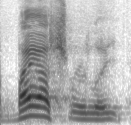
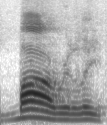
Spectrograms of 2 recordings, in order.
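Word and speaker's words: bas-relief: Arty people in Charleston I said a bass relief they said no it's not a bass relief it's a bar relief it's French so a bar relief is a piece of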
